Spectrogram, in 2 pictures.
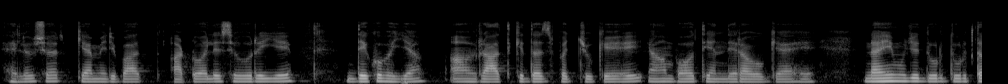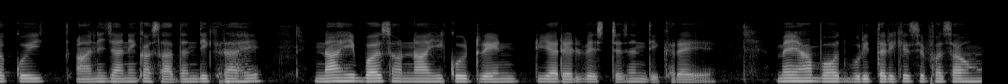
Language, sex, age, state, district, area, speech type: Hindi, male, 30-45, Madhya Pradesh, Betul, urban, spontaneous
